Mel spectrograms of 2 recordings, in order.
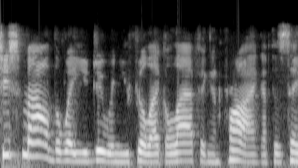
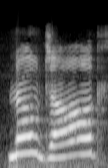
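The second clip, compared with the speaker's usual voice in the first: crying out; 9 semitones higher than usual. A narrator's reading. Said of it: "Jan cried".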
